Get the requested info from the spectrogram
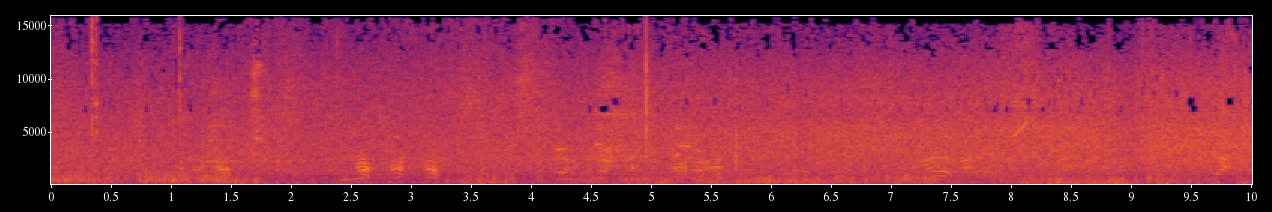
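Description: Wind buffeting the microphone in a steady rumble, with short, scattered distant shouts from the pitch.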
